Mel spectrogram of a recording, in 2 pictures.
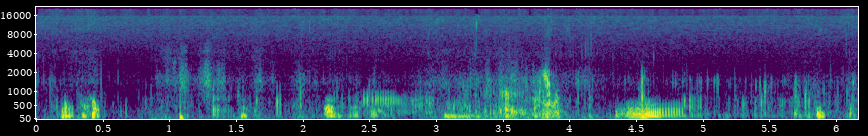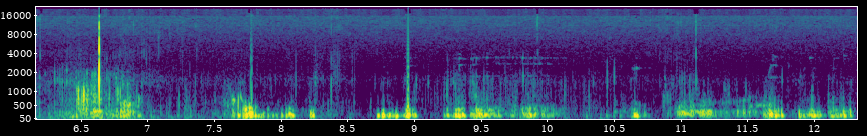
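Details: Bowel sounds (borborygmi) after a meal: loud, frequent, low gurgling and rumbling from the belly, the active sounds of digestion.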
